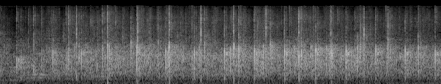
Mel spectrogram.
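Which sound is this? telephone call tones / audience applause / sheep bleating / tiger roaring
audience applause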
